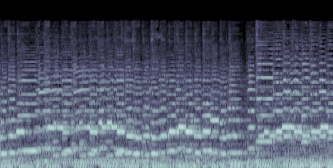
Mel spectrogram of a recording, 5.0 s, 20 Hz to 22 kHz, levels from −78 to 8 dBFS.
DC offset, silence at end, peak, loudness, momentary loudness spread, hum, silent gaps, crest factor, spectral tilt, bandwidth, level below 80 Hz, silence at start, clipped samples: under 0.1%; 0 s; 0 dBFS; -11 LUFS; 3 LU; none; none; 10 dB; -5.5 dB/octave; 13.5 kHz; -22 dBFS; 0 s; under 0.1%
